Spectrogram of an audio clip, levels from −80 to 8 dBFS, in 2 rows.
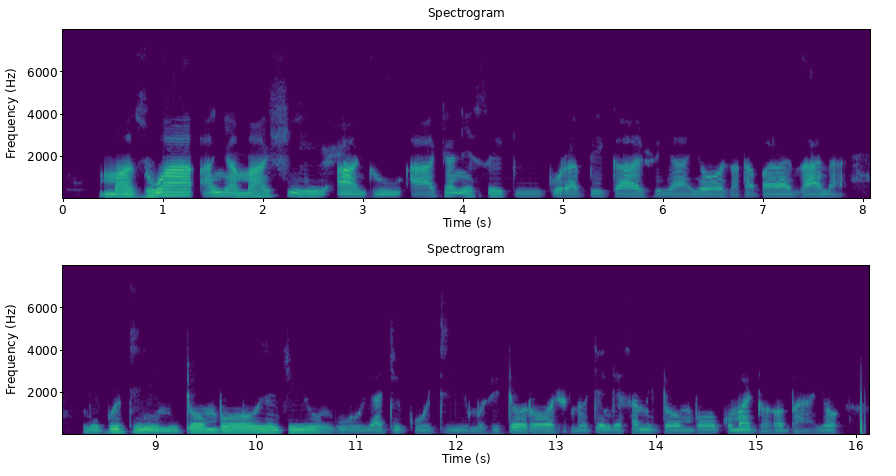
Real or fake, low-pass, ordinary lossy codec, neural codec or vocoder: real; 7.2 kHz; Opus, 32 kbps; none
